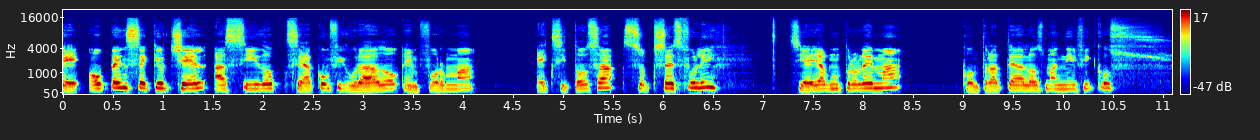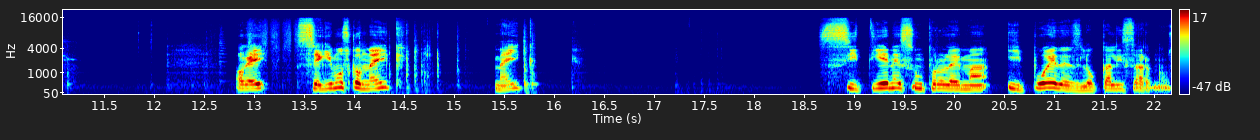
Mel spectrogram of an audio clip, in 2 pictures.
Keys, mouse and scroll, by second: 10.0-10.9 scroll down 1, 11.7 click, 14.0-15.1 typing, 15.6 Return.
